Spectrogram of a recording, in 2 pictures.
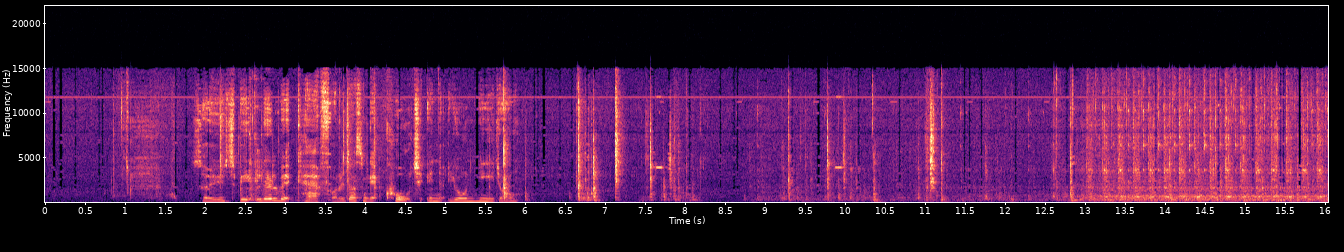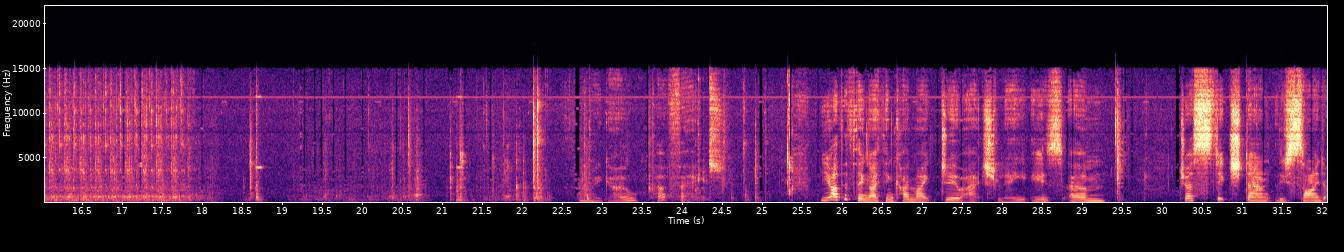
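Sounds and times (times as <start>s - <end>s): sewing machine stitching: 7.6s - 22.4s.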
